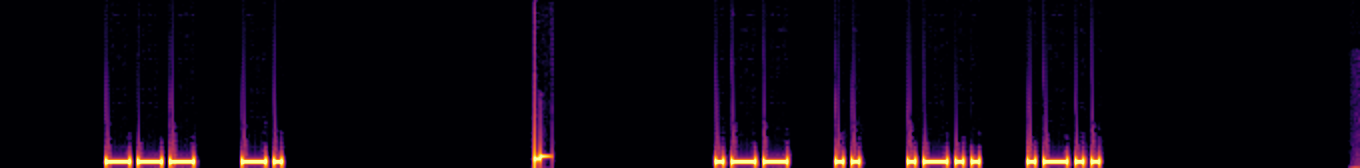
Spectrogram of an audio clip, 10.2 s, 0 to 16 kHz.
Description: Morse code, heard as a keyed tone, about 20 wpm, spaced as for 14 wpm, 700 Hz. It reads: ON WILL
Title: 2x Character Spacing - Top 200 Words - 20wpm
